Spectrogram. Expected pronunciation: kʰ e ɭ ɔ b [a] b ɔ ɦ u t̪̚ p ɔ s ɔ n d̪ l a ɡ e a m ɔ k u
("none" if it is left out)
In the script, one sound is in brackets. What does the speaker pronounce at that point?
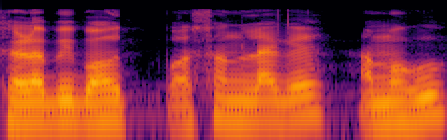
i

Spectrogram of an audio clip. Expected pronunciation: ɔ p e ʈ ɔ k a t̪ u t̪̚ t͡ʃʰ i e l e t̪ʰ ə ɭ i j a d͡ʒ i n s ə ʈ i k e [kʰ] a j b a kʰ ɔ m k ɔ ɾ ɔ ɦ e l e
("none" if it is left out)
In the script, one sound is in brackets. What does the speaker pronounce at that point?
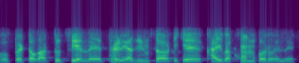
kʰ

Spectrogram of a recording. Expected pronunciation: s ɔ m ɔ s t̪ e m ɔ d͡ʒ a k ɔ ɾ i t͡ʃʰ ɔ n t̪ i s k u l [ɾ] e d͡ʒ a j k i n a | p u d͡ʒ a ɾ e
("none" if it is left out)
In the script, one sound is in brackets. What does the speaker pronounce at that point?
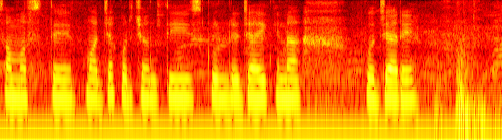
ɾ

